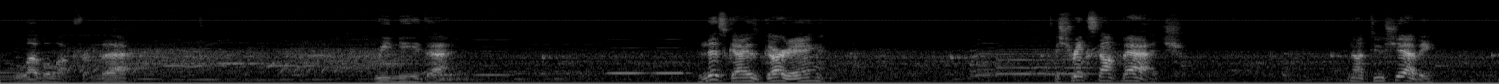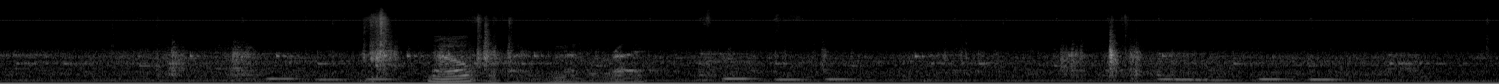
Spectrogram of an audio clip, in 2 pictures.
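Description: Video game music plays from a television speaker.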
